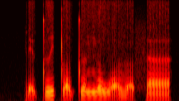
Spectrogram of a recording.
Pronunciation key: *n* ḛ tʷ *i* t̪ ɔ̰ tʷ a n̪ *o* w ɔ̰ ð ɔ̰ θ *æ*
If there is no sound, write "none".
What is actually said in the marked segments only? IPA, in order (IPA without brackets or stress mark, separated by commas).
ɾ, i, o, ɐ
